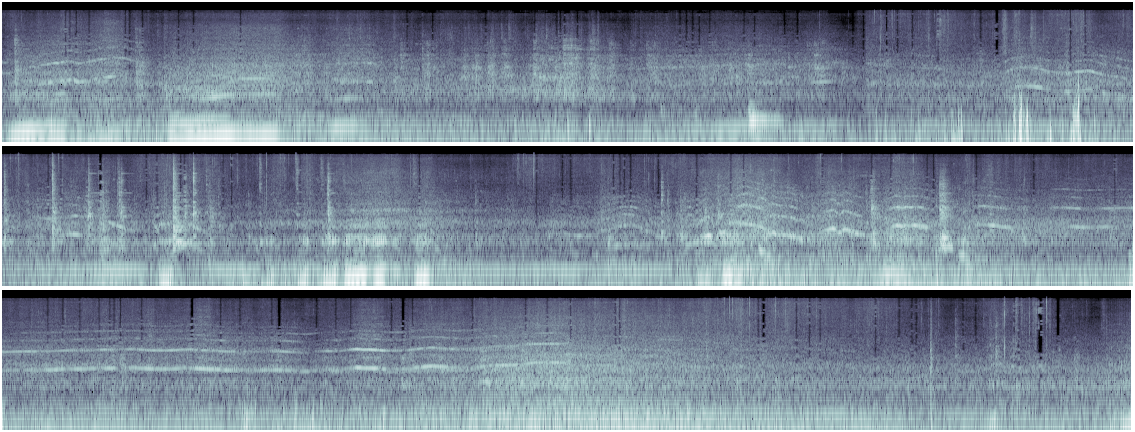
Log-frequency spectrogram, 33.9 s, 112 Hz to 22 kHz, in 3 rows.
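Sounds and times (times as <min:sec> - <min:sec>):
car engine revving: 0:00.0 - 0:05.7, 0:06.5 - 0:33.9.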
